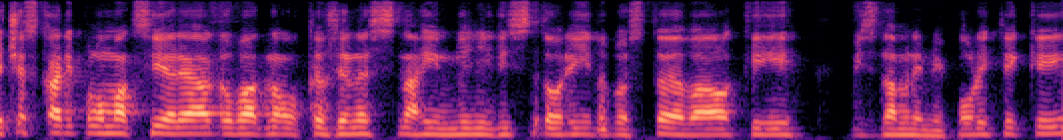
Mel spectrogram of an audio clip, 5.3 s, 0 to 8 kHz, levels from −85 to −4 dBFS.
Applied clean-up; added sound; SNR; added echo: neural mask model DeepFilterNet 3.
